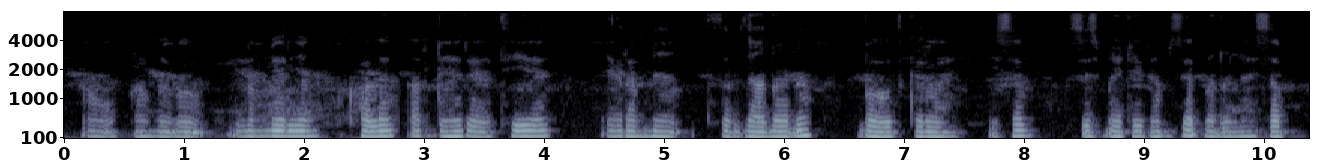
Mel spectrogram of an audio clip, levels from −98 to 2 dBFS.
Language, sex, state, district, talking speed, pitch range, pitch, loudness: Maithili, male, Bihar, Madhepura, 125 wpm, 120-130 Hz, 125 Hz, -40 LUFS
